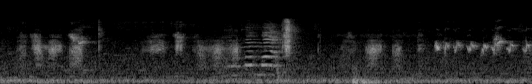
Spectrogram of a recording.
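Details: Long budgerigar chirping meant as tutoring audio: scattered short chirps and squeaks, a buzzy rattling burst in the middle, then a fast series of repeated chirps, all above a constant low hum.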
